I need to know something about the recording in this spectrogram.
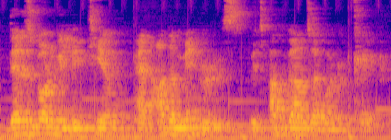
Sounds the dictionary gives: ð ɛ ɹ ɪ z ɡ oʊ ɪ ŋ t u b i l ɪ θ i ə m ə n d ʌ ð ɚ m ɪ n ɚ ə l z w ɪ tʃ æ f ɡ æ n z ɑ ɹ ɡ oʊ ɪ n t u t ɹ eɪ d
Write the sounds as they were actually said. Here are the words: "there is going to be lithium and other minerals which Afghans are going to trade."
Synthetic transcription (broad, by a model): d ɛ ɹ ɪ z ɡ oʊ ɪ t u b i l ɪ t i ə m ə n d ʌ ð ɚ m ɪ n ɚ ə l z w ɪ tʃ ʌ p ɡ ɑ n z ɑ ɹ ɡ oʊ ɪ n t u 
